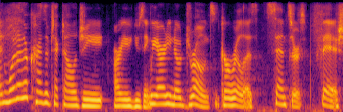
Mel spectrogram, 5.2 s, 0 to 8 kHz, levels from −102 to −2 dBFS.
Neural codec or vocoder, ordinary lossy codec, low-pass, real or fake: none; AAC, 48 kbps; 7.2 kHz; real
